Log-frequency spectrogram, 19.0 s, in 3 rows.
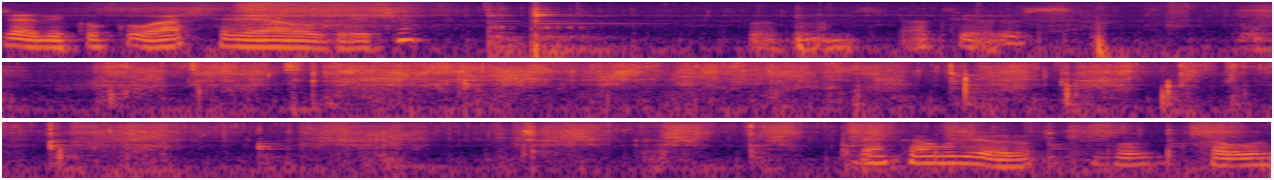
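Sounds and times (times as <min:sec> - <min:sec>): grain sizzling in butter: 0:00.1 - 0:19.0
spoon scraping a pot: 0:06.8 - 0:19.0.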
